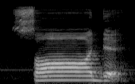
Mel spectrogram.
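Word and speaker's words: ص: Okay después tenemos dos letras graves una es sod sod s Okay con es un sonido de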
